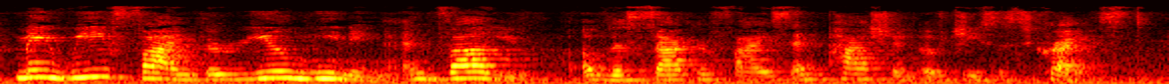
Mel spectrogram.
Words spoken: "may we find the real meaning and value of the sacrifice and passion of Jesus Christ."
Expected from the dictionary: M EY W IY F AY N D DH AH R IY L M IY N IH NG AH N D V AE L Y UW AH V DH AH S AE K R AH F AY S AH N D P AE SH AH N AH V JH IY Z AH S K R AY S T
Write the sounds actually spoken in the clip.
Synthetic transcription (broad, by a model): M EY W IY F AY N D DH AH R IY L M IY N IH NG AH N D V AE L Y UW AH V DH AH S AE K R AH F AY S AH N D P AE SH AH N AH V JH IY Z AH S K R AY S T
